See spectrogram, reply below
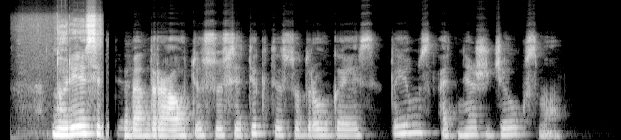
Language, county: Lithuanian, Utena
